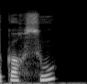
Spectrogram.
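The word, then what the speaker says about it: Corsu: son aïal cossu et la prononciation galoura de corsou le r muet et les cossu SARD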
